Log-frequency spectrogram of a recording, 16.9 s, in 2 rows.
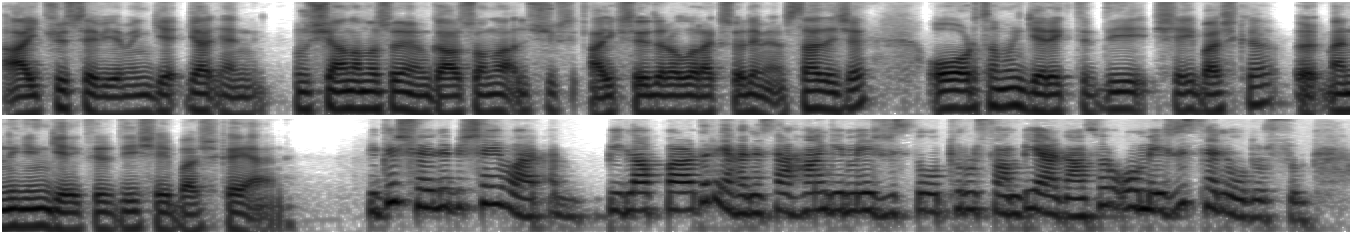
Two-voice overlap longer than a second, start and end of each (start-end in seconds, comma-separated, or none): none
